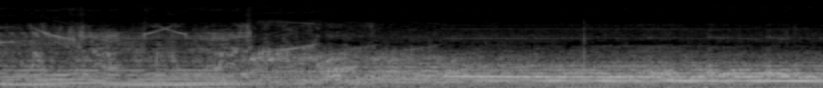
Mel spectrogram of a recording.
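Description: Music played from a cassette tape: layered sustained tones with short, high gliding whistles. A little past a second in, the low notes drop away, leaving a slowly falling tone over a steady one.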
